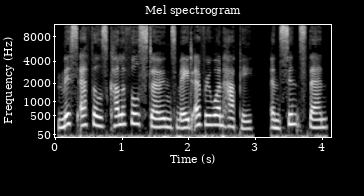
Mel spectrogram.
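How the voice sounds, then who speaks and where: A woman reading a children's storybook aloud in an even, clear storytelling manner. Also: a little high, unhurried, no echo, studio quality.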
